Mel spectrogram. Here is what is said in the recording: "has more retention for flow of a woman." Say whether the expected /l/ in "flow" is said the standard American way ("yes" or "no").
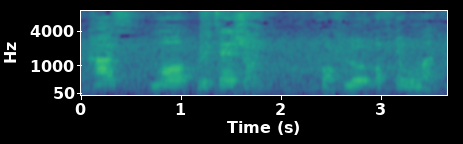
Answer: yes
